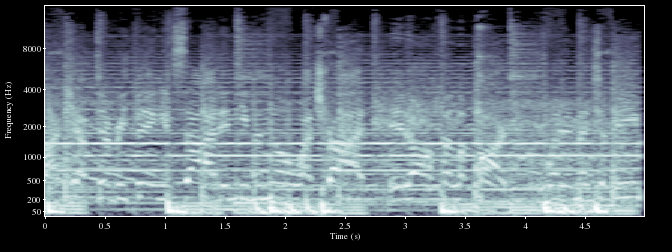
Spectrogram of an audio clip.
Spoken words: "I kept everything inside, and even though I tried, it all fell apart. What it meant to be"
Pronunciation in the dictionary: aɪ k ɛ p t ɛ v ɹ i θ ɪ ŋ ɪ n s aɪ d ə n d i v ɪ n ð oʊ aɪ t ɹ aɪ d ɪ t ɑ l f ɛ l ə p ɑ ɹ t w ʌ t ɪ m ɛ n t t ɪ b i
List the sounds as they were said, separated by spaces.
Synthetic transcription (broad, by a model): aɪ k ɛ p t ɛ v ɹ i θ ɪ ŋ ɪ n s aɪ d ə n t i v ɪ n oʊ aɪ t ɹ aɪ d ɪ t ɑ l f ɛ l ə p ɑ ɹ t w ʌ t ɪ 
